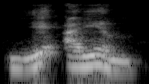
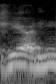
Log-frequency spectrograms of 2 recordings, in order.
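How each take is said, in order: First: The word begins with a Y sound. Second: The word begins with a ZH sound. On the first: This is the original Semitic pronunciation. "a pronúncia na realidade semita é Yearim" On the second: This is how it is said in Portuguese. "a gente fala Jearim aqui em português"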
